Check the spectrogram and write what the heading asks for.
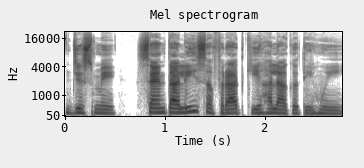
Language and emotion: Urdu, neutral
